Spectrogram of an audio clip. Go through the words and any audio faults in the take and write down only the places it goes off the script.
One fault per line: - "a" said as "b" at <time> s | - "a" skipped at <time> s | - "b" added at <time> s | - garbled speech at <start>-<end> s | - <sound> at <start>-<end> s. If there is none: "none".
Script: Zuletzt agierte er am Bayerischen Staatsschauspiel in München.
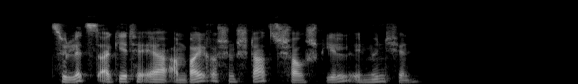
none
